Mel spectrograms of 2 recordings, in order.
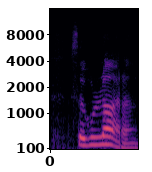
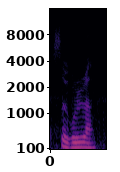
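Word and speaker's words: סגולה: 여러분이 소유란 말이 무슨 말인가 하면요, 이 히브리어로 서굴라라는 말입니다. 서굴라. 한번 따라해 볼까요? 서굴라. 야, 여러분들이 발음이 얼마나 좋은지 모르겠습니다.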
